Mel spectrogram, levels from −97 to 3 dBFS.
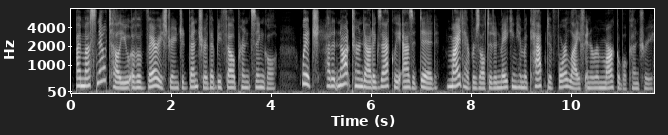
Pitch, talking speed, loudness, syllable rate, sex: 215 Hz, 195 wpm, -20 LUFS, 5.5 syllables/s, female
